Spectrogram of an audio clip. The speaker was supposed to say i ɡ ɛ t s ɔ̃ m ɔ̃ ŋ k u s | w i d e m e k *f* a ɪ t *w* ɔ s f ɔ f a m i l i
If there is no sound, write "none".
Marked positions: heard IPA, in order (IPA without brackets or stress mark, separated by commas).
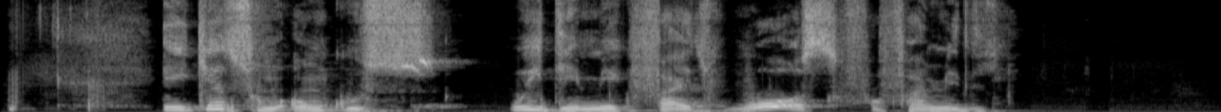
f, w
